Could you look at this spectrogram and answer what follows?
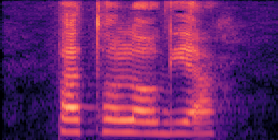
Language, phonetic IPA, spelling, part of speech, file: Polish, [ˌpatɔˈlɔɟja], patologia, noun, Pl-patologia.ogg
